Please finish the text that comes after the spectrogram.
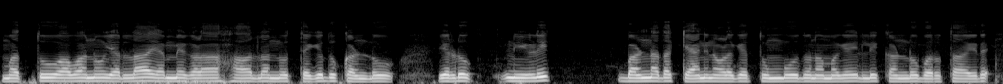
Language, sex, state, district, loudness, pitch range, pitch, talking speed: Kannada, male, Karnataka, Bidar, -13 LUFS, 140-150 Hz, 150 Hz, 95 wpm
